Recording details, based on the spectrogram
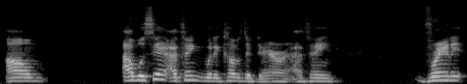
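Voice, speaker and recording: Easygoing, higher-voiced male co-host. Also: fairly bright tone. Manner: easygoing, leads with questions, measured pushback. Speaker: podcast co-host. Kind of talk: casual sports chat.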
